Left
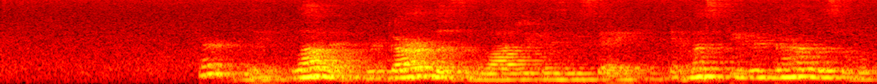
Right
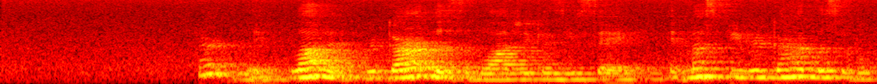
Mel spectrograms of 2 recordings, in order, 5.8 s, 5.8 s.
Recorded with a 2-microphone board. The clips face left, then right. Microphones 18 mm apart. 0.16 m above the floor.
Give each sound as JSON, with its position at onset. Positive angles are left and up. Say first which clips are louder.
{"t": 1.3, "sound": "a woman speaking", "louder": "right 1 dB", "side_deg": -30, "distance_m": 3.5}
